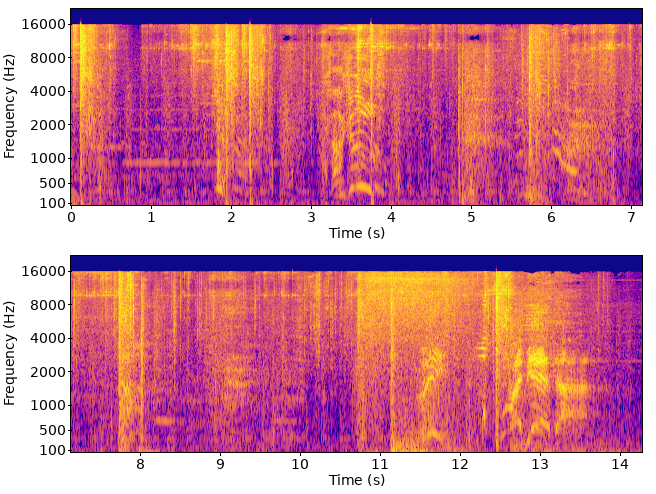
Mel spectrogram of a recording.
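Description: Metal blades clash and clang sharply in a fight.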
